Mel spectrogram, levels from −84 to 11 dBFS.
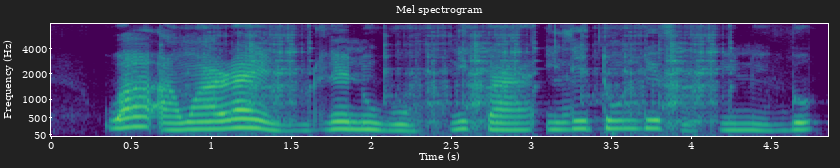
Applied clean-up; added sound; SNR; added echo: none; Dishes, pots, and pans / Glass; 13 dB; none.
